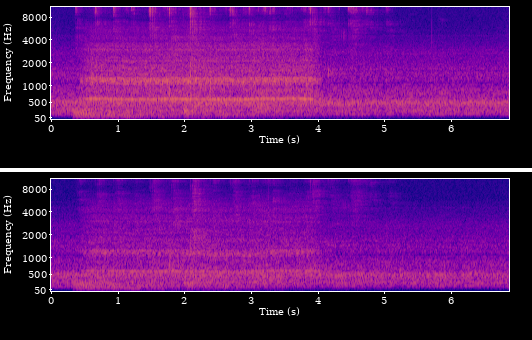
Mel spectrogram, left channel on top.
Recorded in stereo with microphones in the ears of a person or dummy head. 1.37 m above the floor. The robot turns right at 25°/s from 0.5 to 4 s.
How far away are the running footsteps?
About 7 m.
